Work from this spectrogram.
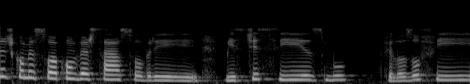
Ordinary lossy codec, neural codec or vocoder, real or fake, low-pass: none; none; real; 5.4 kHz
